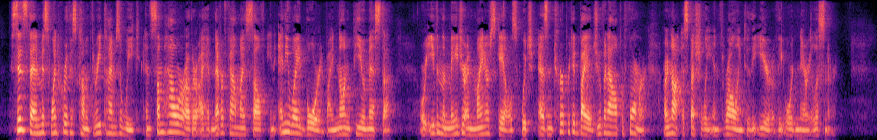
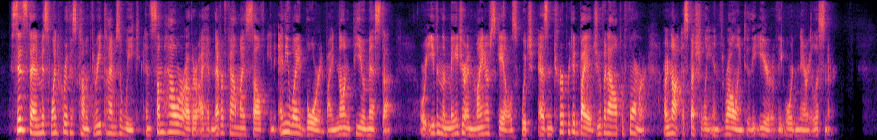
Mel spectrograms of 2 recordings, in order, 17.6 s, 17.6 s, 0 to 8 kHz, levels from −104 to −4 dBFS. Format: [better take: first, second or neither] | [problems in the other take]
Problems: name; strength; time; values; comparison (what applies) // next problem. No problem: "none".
first | noise reduction (neural mask model Resemble Enhance denoiser)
